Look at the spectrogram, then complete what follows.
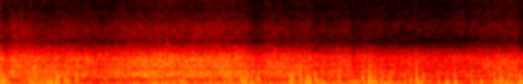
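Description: Motorcycle riding over a rough cobblestone track: the engine runs steadily under a constant clatter of rattles and jolts from the stones, with wind buffeting the microphone.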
